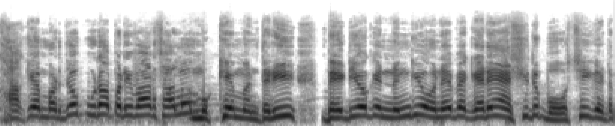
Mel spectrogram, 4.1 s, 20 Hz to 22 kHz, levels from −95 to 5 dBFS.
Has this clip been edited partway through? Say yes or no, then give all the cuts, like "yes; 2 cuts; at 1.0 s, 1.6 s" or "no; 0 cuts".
yes; 1 cut; at 1.3 s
